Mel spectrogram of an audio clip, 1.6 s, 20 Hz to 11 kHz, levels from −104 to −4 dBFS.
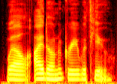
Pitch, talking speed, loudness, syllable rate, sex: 155 Hz, 230 wpm, -19 LUFS, 5.3 syllables/s, female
